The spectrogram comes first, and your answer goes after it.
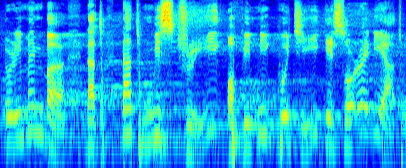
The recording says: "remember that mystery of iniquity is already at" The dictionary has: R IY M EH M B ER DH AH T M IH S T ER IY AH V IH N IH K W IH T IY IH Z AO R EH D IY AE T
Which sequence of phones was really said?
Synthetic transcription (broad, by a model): R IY M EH M B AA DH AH T M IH S T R IY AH F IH N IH K W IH T IY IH S AO R EH D IY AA T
